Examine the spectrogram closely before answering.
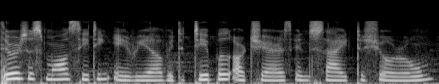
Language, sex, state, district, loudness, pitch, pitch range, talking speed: English, female, Assam, Sonitpur, -17 LUFS, 200 Hz, 190-235 Hz, 205 wpm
